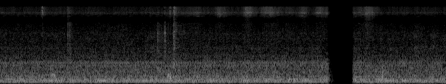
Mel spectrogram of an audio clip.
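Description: Steady low hum of a running machine with a faint hiss, and a brief total dropout of the sound about three and a half seconds in.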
